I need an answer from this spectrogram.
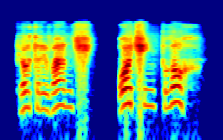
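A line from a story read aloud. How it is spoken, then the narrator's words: Barely audible whisper. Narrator (Russian): чуть слышным шепотом говорит она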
